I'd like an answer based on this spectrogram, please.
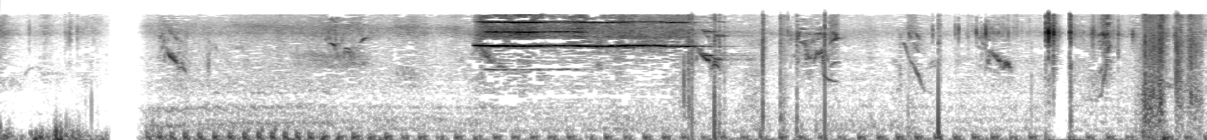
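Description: Motorcycle engine idling with an even low putter, and a loud shrill high-pitched tone lasting about a second, between two and three and a half seconds in.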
